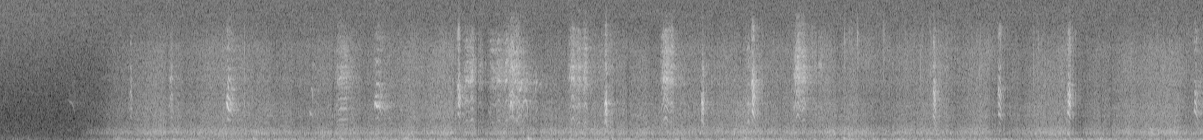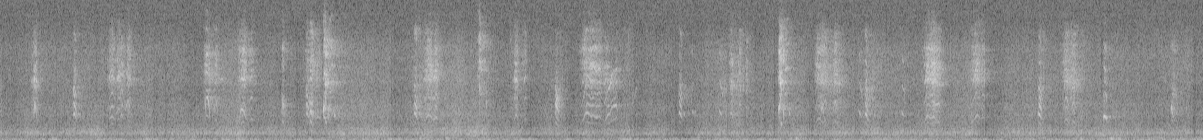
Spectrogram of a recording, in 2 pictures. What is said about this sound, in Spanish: Es un cacique candela, especie muy amenazada por la extinción. Tiene su nido en la mata de monte, con pichones.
